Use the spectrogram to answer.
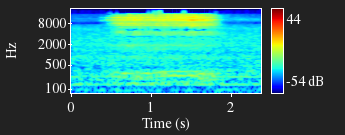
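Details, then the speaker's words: Deliberate simulated snoring by an awake person during a home test of a snoring-detection prototype, with air-conditioner background; one low, rattling inhaled snore over steady air-conditioner hum; snoring. "Okay. Now we can see that the algorithm can clean the air conditioner sound and detect snoring"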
